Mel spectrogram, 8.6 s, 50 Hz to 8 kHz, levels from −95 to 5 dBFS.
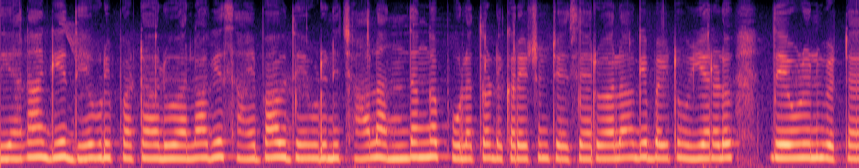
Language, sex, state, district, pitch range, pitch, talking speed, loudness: Telugu, female, Andhra Pradesh, Sri Satya Sai, 230-245 Hz, 240 Hz, 110 wpm, -14 LUFS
